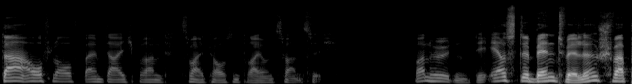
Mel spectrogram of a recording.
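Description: Automatic gain rising, 0.53 to 3.13 s: when the talker moves away at about half a second, the speech drops by about 14 dB, and the gain control slowly adds about 5 dB back, so voice and room noise swell together over 2.6 s.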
